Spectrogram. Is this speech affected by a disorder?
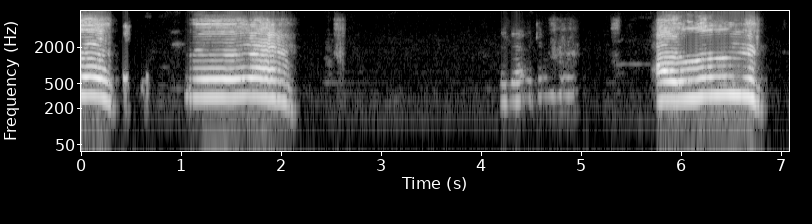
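Yes: cerebral palsy.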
